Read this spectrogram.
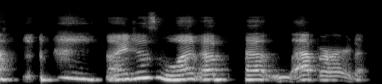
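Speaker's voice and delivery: put-on play-acted, high-pitched, very slow, tearful child bawling. Speaker retelling what a crying little girl said, imitating a child bawling. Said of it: "these were big crocodile tears".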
